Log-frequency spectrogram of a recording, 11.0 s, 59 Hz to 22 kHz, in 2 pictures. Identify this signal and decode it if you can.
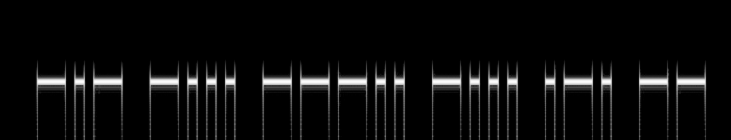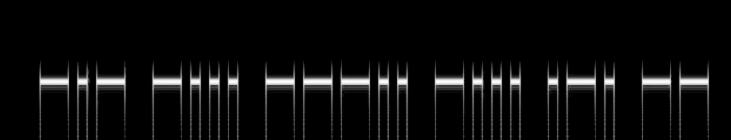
Morse code, heard as a keyed tone, about 17 wpm, 700 Hz. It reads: KB8BRM KB8BRM
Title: USA Call Signs Repeated 2x 17wpm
